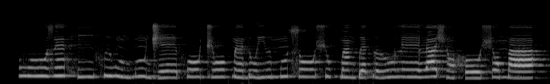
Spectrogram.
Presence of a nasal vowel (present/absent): present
